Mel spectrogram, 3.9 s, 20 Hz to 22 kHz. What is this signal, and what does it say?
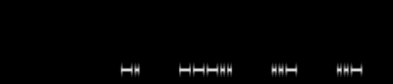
Morse code, heard as a keyed tone, about 34 wpm, spaced as for 16 wpm, 700 Hz. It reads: N8UU
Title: USA Call Signs - 4 Characters - 4x Character Spacing - 35wpm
